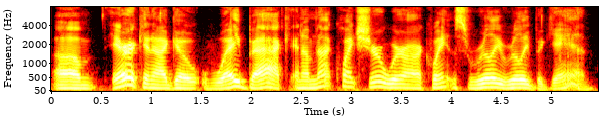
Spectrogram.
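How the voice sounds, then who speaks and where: A middle-aged man hosting a casual streamed talk show, chatty and quick to joke and laugh with his guest. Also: mid-range voice, animated, gravelly, dry recording. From Gulf Coast near Mobile, US. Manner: chatty, jokey, laughs easily. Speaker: show host. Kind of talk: casual interview chat.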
